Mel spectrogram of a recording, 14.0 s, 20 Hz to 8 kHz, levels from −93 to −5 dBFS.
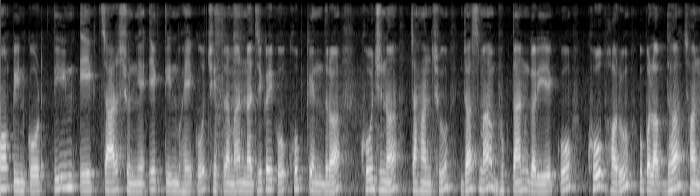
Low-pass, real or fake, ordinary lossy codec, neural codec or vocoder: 7.2 kHz; real; MP3, 48 kbps; none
